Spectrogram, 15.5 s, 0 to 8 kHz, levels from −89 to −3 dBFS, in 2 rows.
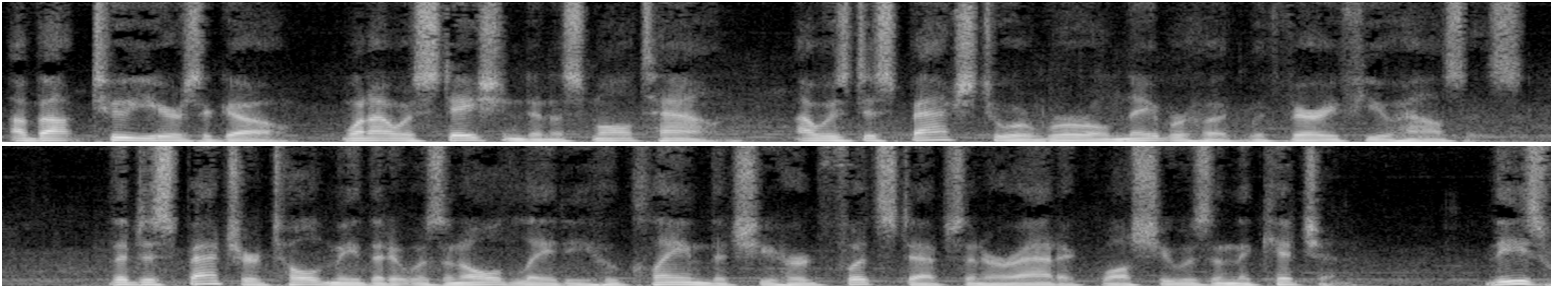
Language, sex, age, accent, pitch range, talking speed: English, male, 50-69, American, 90-115 Hz, 190 wpm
